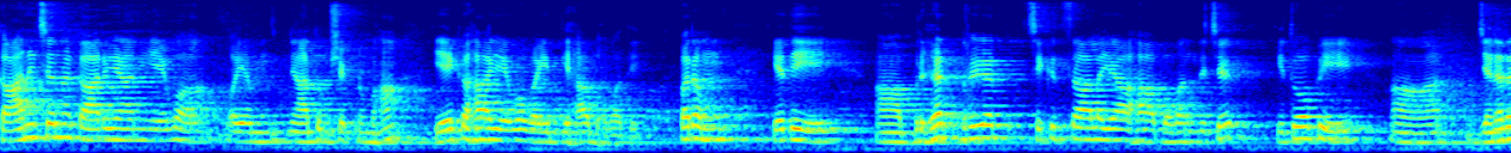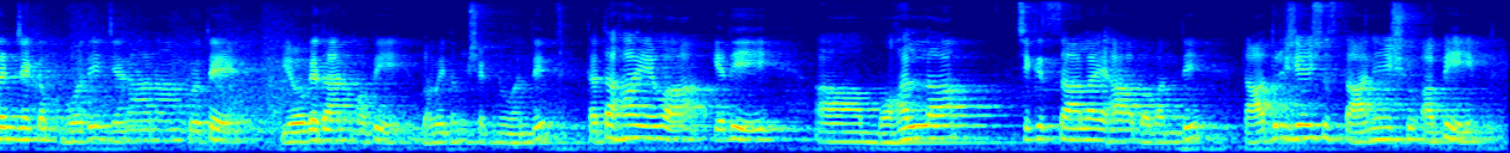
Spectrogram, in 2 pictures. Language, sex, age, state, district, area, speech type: Sanskrit, male, 30-45, Telangana, Medchal, urban, spontaneous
